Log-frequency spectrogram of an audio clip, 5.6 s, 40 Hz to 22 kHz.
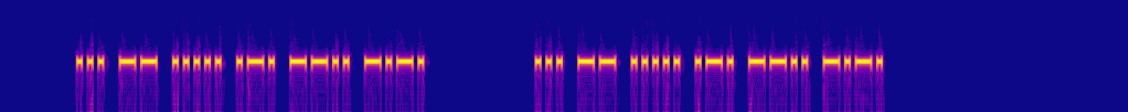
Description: Morse code, heard as a keyed tone, about 46 wpm, 700 Hz. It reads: SM5RZC SM5RZC
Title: DXCC-100 Call Signs - 6 Characters - Repeated 2x - 45wpm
